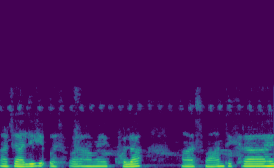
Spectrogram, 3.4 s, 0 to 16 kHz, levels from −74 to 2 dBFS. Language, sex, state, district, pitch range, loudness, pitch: Hindi, female, Uttar Pradesh, Lalitpur, 210-220 Hz, -16 LUFS, 215 Hz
